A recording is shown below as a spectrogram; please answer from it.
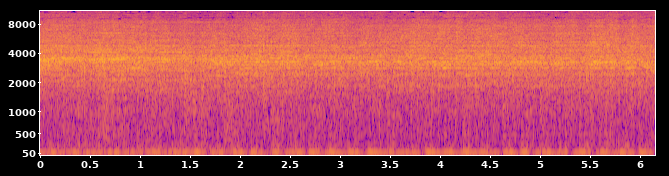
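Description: Hard rock band playing an instrumental stretch without vocals: a loud, dense, unbroken wash of electric guitar over heavy bass.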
